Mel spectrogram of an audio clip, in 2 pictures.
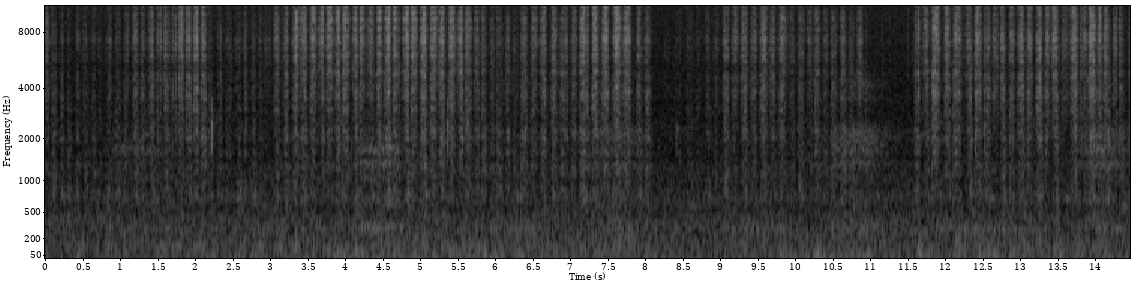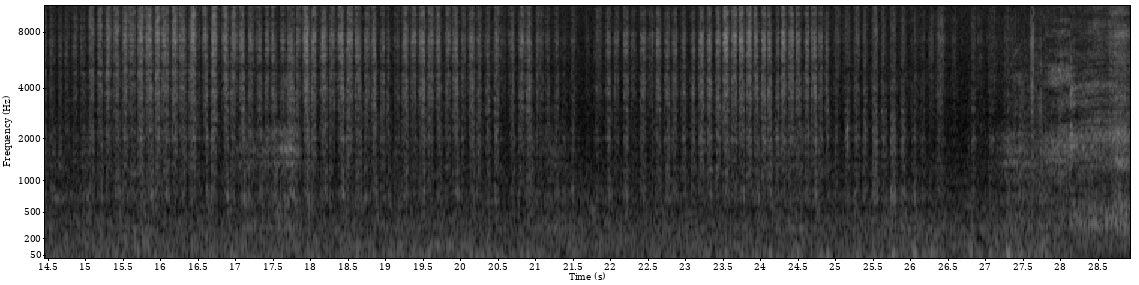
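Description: Felt-tip pen rubbing on paper in rapid back-and-forth colouring strokes, in stretches of a few seconds with short pauses between.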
